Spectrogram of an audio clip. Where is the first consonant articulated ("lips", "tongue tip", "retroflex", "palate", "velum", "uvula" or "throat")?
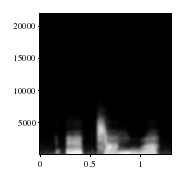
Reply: throat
